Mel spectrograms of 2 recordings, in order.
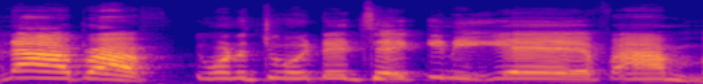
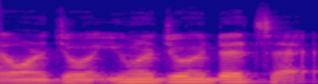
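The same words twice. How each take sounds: First: Much higher and louder hammed-up London street accent; over-the-top London accent. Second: Said in the usual way. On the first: Mimicking a game recruit to friends, over-the-top London accent. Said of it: "Rick Cockney". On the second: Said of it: "And I was like".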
